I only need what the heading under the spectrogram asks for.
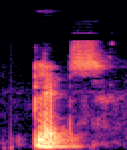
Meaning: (noun) 1. A sudden attack, especially an air raid; usually with reference to the Blitz 2. A swift and overwhelming attack or effort
- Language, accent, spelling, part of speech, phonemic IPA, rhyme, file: English, Southern England, blitz, noun / verb, /blɪts/, -ɪts, LL-Q1860 (eng)-blitz.wav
